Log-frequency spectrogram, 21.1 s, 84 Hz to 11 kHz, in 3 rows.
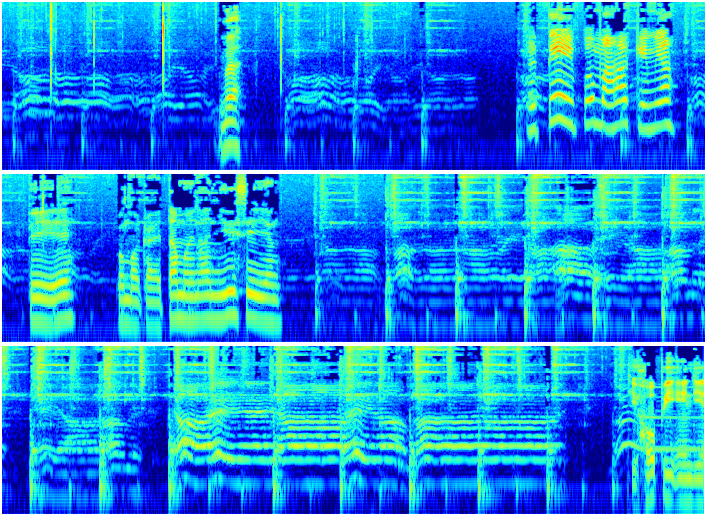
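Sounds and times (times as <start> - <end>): person chanting: 0.0 - 2.2, 2.8 - 5.8
steady beat of jingling bells: 0.0 - 21.0.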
